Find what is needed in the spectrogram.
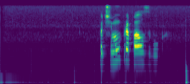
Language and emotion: Russian, neutral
